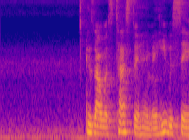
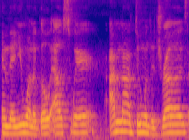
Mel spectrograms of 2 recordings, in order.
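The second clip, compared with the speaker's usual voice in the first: ordinary delivery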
